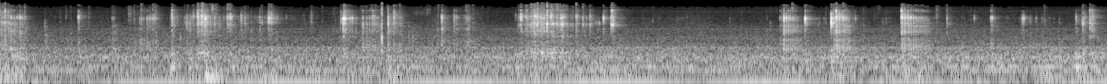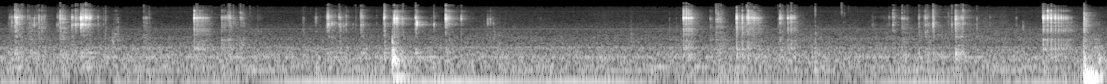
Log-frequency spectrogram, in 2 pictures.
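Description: Go stones clicking and clattering on a wooden board as they are picked up, slid and set down by hand in an irregular run of sharp clicks and quick little clusters: the stones being rearranged to count territory at the end of the game.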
